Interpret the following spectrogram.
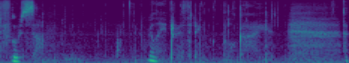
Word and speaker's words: fossa: It's one of those Malagasy words, where in English you would say fossa, but it is not how it's pronounced. It's pronounced fossa.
